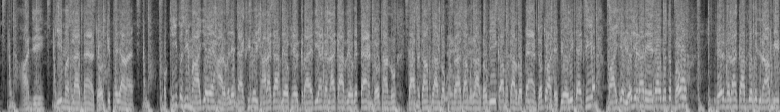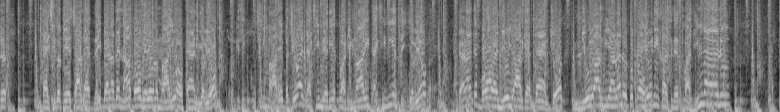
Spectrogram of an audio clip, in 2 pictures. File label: taxi funny urdu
